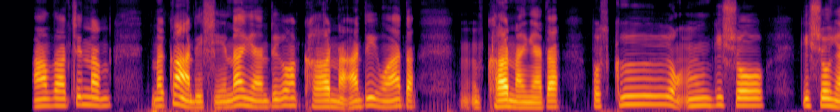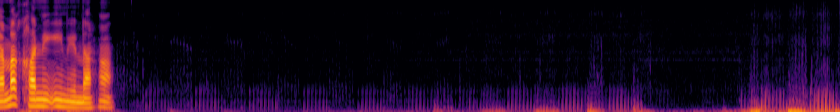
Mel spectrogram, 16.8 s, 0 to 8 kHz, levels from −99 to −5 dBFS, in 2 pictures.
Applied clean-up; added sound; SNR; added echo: neural mask model DeepFilterNet 3.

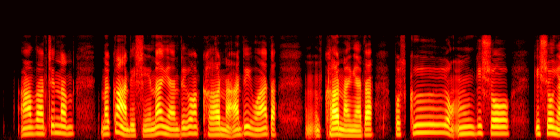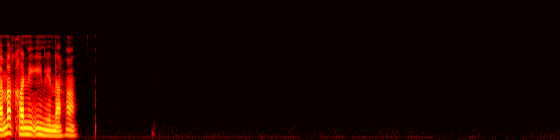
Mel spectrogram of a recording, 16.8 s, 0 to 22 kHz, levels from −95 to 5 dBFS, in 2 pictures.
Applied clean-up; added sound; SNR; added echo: none; none; none; none.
